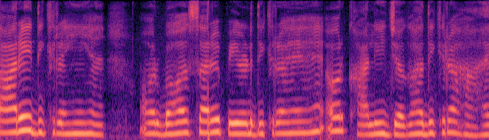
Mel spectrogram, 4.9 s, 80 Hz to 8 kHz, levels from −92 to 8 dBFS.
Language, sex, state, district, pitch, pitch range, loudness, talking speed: Hindi, female, Bihar, Kaimur, 225 Hz, 215-240 Hz, -17 LUFS, 210 wpm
